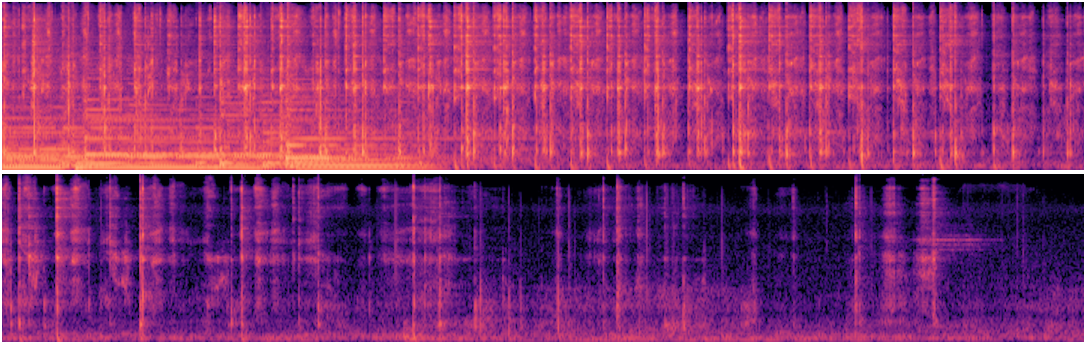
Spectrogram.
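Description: A spoon stirs quickly in a ceramic mug, clinking against the sides and slowing down.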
